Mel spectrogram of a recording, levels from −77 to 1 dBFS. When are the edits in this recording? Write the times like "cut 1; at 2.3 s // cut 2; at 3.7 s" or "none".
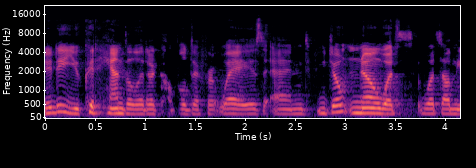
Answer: cut 1; at 2.6 s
